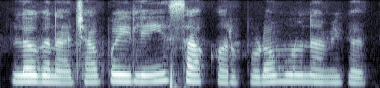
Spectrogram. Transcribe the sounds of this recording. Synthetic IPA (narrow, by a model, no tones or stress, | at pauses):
ləɡnat͡ɕjapəjlĩsakəɾpuɽəm̤əɽ̃uːnamikat̪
